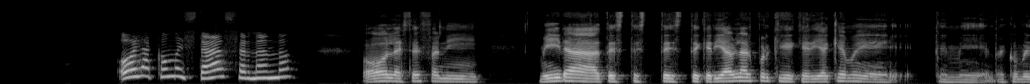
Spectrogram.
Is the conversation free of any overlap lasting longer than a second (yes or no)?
yes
